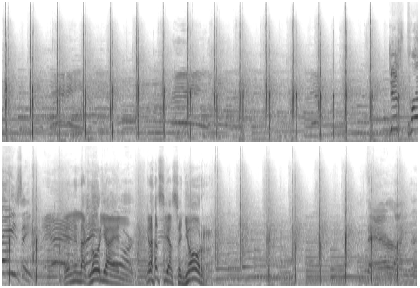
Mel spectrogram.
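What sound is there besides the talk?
audience applauding and cheering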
